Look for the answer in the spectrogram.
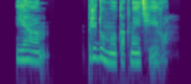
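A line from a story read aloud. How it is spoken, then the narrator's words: Sighing. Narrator (Russian): вздохнула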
